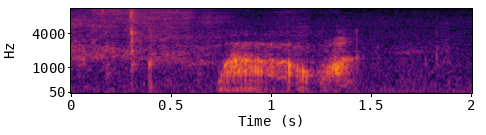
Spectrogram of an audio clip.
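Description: Paper rustling as a hardcover picture book is handled and turned to face the camera, then about a second in a brief, soft murmur of a man's voice.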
